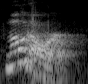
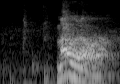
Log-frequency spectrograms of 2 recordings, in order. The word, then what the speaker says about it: Mordor: Modor. You're putting a real short, like, you're putting a real short pronunciation on that first R. Mordor.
